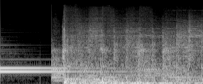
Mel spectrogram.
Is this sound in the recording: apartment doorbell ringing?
yes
